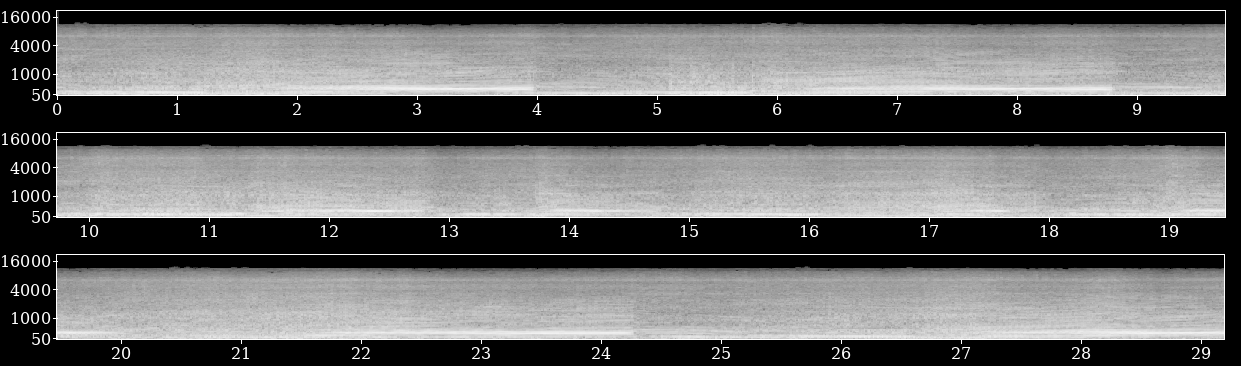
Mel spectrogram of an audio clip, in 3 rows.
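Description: YCF F125 pit bike's single-cylinder four-stroke engine running hard. It revs up rising in pitch, then drops suddenly as the throttle is shut, again and again: three long pulls and a run of shorter ones through the tight corners.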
